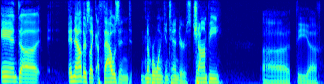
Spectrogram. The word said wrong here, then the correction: Tommaso Ciampa: Is it Chompy? Is that pronounced correctly? – Chompy's that big black thing from the Mario game. – No, that's Moose. Oh, I like Chompy better. – Champa, Tommaso Ciampa. – Tommaso Ciampa. Thank you.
